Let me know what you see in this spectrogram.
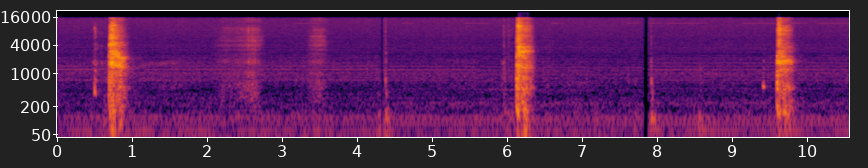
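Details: Three sharp, explosive sneezes several seconds apart with soft breathing between, from a person who says something got up their nose, causing about 89 sneezes in 20 minutes with very watery eyes; sneezing.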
